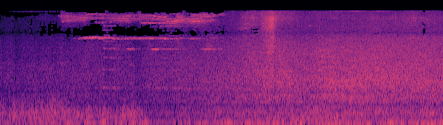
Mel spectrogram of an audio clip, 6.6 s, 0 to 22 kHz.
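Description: Steady rumble and hiss of a Tatra T6A2 tram and street traffic at a tram stop, with faint high wheel or brake squeals about a second in.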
